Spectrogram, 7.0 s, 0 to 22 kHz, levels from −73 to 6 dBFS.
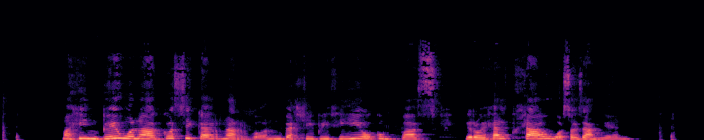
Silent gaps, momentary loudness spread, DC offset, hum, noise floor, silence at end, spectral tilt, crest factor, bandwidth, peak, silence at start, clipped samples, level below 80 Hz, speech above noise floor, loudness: none; 11 LU; under 0.1%; none; -47 dBFS; 0.3 s; -5 dB/octave; 16 dB; 14.5 kHz; -2 dBFS; 0.65 s; under 0.1%; -72 dBFS; 29 dB; -18 LUFS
